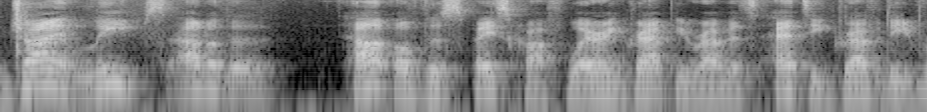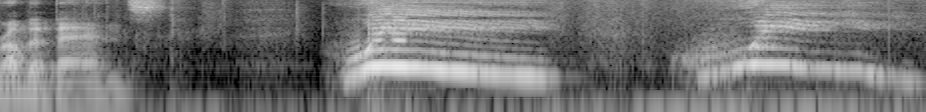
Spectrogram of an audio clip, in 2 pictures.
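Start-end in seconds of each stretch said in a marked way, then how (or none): 6.3-9.3 very high squealing whee; gleeful whee. Acted. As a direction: squeal like a kid bouncing. Kids bouncing on the moon.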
